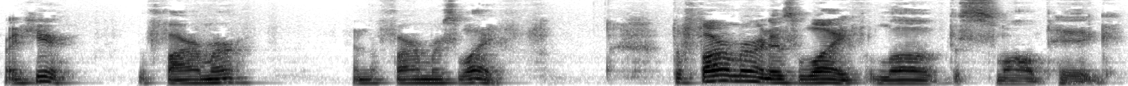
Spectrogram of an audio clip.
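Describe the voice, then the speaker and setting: A man reading a picture book aloud to young listeners, pausing between short phrases and adding casual asides and questions. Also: mid-range voice, lively intonation.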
